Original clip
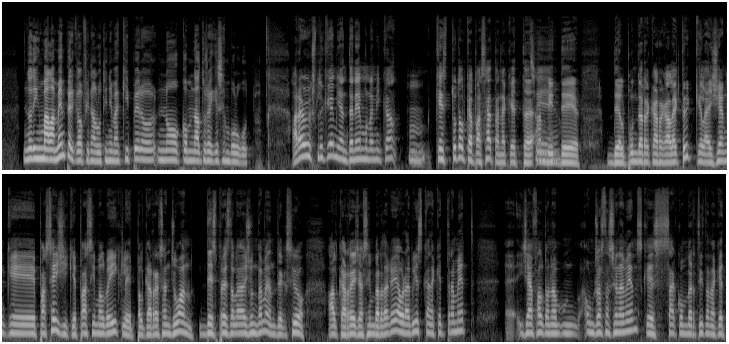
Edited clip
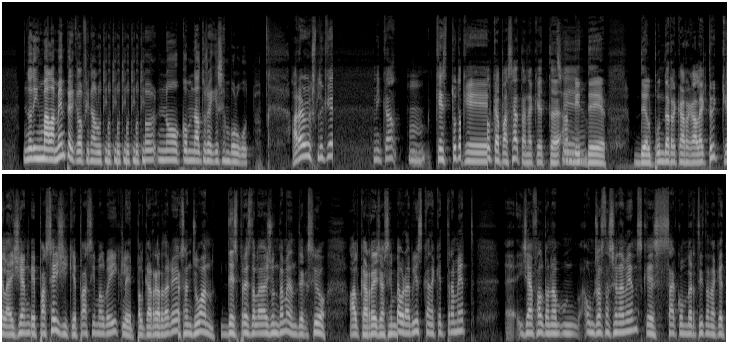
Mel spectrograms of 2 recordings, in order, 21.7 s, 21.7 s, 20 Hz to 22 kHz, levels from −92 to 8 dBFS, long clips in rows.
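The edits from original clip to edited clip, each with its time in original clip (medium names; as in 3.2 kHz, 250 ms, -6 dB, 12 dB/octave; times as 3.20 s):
1.45 s: stutter in place 0.14 s, 5 plays
4.96–5.58 s: room tone
10.92–11.32 s: move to 6.88 s
12.07–12.65 s: gain -3.5 dB
16.49–16.81 s: move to 13.20 s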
